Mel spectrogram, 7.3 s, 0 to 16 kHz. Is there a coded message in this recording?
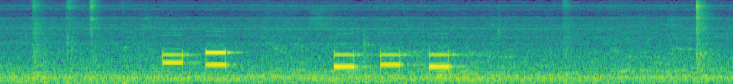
Yes: DTMF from 1.6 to 4.5 s, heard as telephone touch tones, dialled by hand, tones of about 200 ms, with the noise of a cafe. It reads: 09 585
